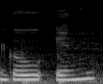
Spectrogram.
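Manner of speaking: ordinary delivery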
